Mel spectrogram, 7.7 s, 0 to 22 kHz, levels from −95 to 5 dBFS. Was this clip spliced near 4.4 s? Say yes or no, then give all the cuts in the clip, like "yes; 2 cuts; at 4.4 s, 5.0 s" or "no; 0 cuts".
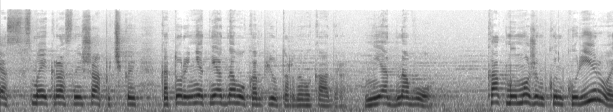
no; 0 cuts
